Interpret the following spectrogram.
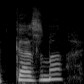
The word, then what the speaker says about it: casma: Et donc, il y a le TE de la fin qui est tombé, qui a disparu, et il reste quasiment tout le terme tel qu'il est prononcé d'ailleurs, et au lieu de dire casemate à la française, eh bien, on dira casma, et c'est le terme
